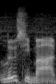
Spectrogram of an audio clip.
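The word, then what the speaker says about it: Lucemon: Ah, it's pronounced Lucimon because it is Lucifer.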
